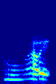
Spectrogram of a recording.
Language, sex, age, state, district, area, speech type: Malayalam, female, 18-30, Kerala, Palakkad, rural, conversation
